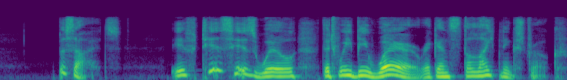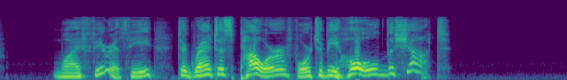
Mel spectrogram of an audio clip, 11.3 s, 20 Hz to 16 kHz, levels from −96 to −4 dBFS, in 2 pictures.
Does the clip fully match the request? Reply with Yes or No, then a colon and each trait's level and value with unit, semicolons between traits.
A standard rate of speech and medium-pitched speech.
No: slow, 125 wpm; medium, 165 Hz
